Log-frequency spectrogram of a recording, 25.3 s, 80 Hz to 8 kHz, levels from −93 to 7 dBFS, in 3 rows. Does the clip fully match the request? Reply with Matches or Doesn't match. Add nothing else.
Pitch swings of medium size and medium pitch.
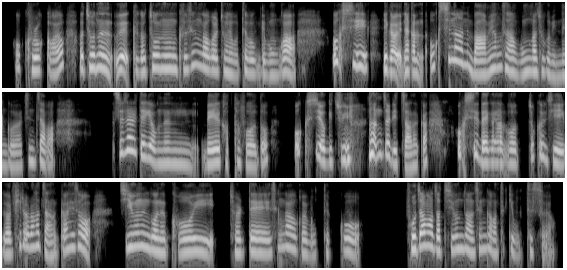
Doesn't match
